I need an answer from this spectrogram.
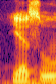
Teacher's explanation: واو مدہ کھینچ کر پڑھیں گے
